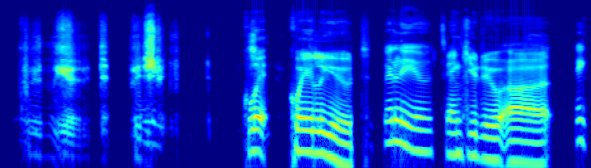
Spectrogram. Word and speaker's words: Quileute: Quileute. Quileute.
